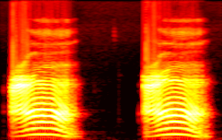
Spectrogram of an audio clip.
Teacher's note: Keluarnya ini dari tenggorokan. Dari tengah-tengah tenggorokan.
